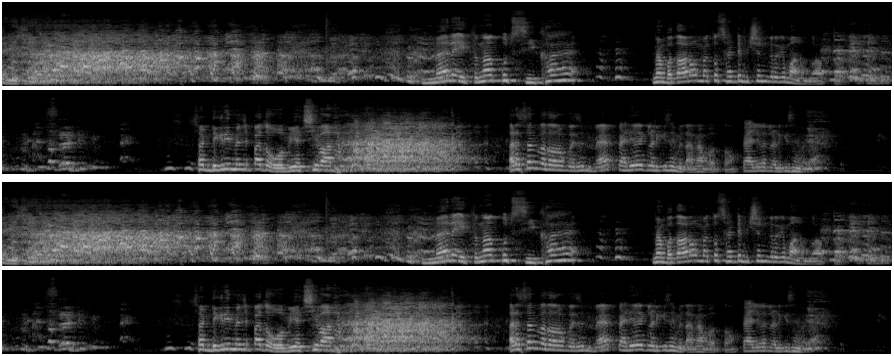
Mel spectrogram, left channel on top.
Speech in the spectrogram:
चाहिए। मैंने इतना कुछ सीखा है, मैं बता रहा हूं, मैं तो सर्टिफिकेशन करके मानूंगा आपको। सर डिग्री मिल जाए तो वो भी अच्छी बात है। अरे सर बता रहा हूँ, मैं पहली बार एक लड़की से मिला, मैं बताता हूँ, पहली बार लड़की से मिला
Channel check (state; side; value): identical; both; correlation 1.00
